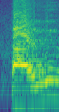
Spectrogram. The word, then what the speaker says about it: ptyalin: लार में टाइलिन enzyme पाया जाता है।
